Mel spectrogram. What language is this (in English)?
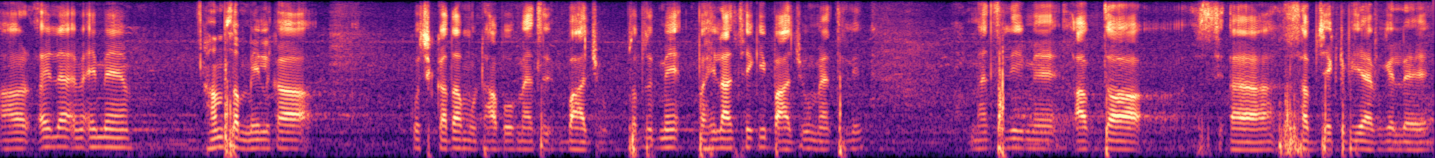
Maithili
